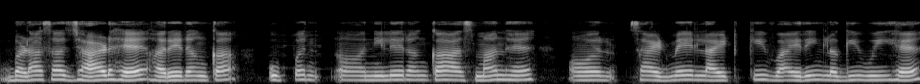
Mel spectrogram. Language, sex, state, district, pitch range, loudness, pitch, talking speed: Hindi, female, Bihar, Madhepura, 195-210 Hz, -19 LUFS, 205 Hz, 145 wpm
